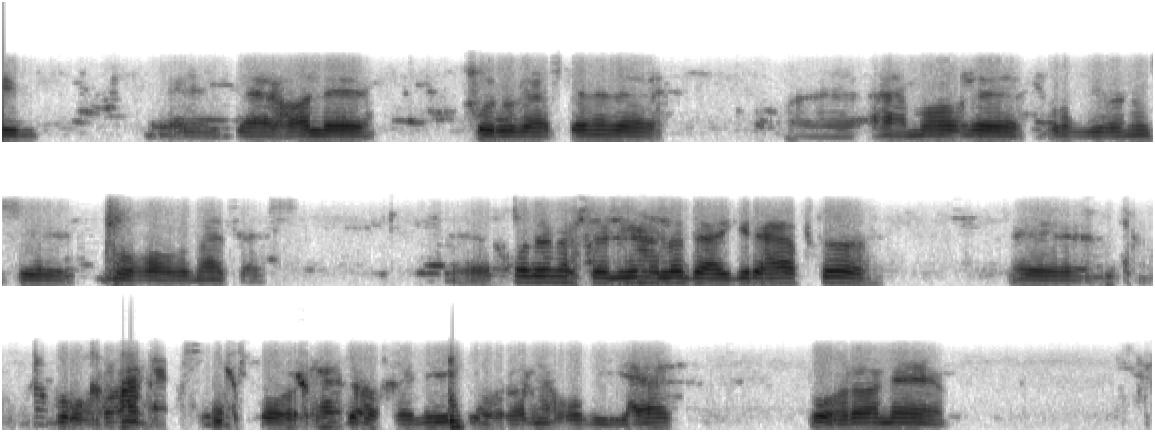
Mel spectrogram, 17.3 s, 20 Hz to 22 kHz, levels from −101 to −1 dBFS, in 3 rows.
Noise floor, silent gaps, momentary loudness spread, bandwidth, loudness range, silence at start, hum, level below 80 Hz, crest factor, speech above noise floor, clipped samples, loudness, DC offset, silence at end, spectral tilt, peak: -66 dBFS; none; 16 LU; 4.6 kHz; 4 LU; 0 s; none; -64 dBFS; 18 dB; 46 dB; under 0.1%; -20 LUFS; under 0.1%; 1.05 s; -10 dB/octave; -4 dBFS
